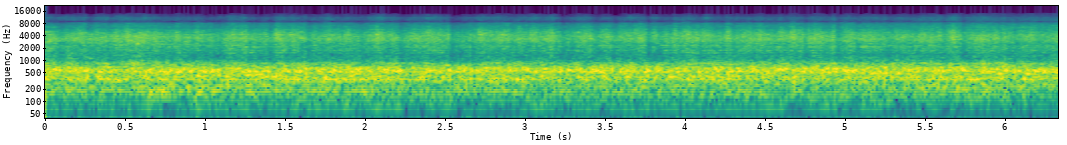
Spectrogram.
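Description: Steady running noise of a moving passenger train, heard from an open doorway of the coach: wheels rumbling on the rails at a steady speed.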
